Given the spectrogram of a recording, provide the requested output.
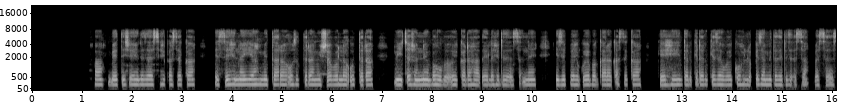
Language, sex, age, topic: Gamo, female, 25-35, government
